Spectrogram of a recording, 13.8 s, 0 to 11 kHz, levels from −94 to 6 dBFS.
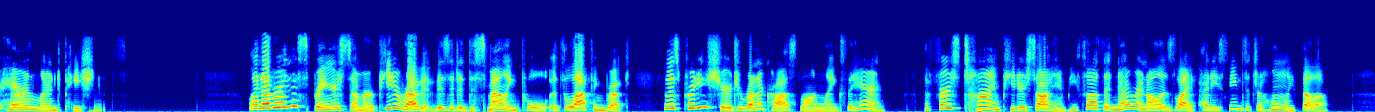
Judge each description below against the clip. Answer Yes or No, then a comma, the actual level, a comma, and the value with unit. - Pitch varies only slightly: No, average, 4.7 semitones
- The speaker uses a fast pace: Yes, fast, 220 wpm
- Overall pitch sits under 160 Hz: No, very high, 260 Hz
